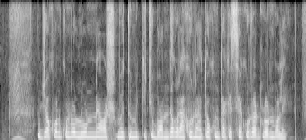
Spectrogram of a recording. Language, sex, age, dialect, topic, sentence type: Bengali, male, 25-30, Northern/Varendri, banking, statement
